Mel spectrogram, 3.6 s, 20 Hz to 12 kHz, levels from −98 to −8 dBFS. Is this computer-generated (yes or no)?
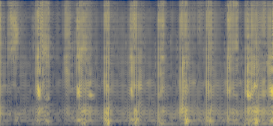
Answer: yes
